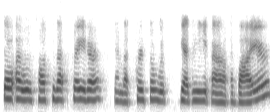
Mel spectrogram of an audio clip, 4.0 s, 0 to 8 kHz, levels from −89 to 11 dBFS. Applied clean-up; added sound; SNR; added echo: neural mask model DeepFilterNet 3.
